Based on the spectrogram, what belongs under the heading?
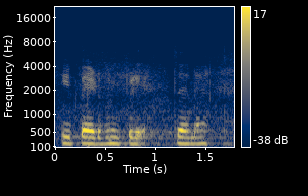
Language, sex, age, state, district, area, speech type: Goan Konkani, female, 18-30, Goa, Quepem, rural, spontaneous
